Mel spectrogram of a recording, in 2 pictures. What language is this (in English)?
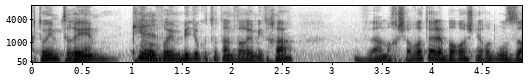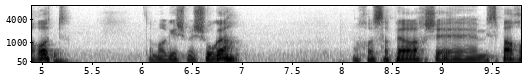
Hebrew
